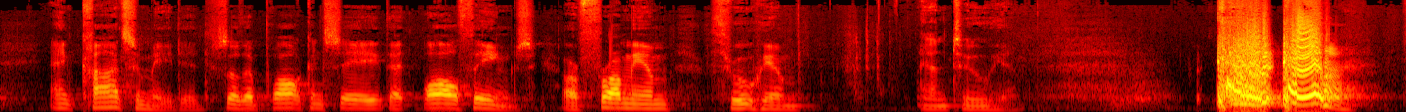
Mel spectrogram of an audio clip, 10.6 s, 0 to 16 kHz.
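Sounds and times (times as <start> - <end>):
speech: 0.4 - 6.1, 6.9 - 7.7, 9.7 - 10.2
person coughing into elbow: 9.0 - 10.2.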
